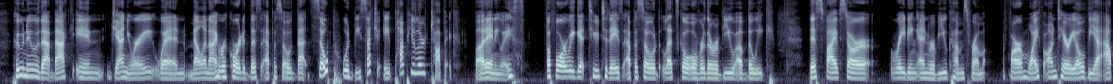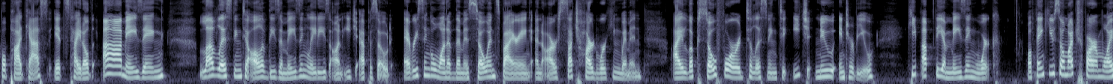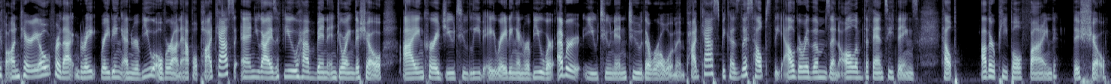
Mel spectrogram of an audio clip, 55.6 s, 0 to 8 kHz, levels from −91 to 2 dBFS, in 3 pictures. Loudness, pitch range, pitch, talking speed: -19 LUFS, 145-175 Hz, 155 Hz, 170 wpm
